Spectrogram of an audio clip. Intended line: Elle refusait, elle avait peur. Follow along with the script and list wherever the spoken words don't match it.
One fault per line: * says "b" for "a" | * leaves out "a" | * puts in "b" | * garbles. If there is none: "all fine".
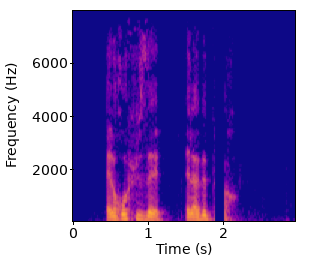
all fine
